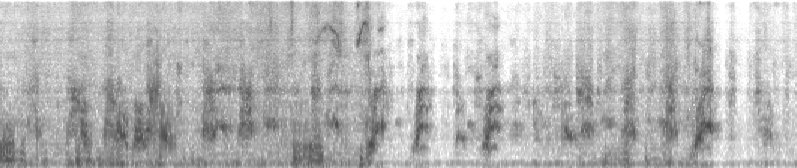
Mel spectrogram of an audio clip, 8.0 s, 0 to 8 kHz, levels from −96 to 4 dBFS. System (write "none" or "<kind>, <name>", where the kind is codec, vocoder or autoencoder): vocoder, HiFi-GAN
